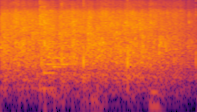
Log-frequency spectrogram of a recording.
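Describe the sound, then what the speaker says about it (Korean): An audience in a lecture hall applauds after a talk on constitutional law, a full, steady round of close clapping that tapers slightly at the end. "여러분 다시 한번 큰 박수 부탁드리겠습니다"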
